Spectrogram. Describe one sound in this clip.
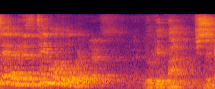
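A woman speaks through a microphone.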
